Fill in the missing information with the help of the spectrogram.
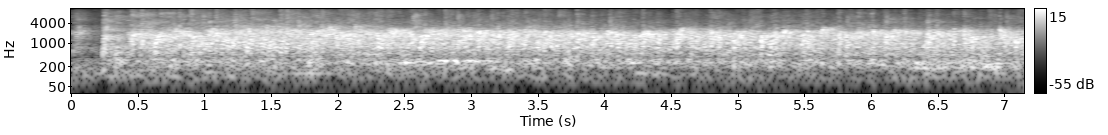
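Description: Small seated audience applauding at the end of a dance piece. The clapping breaks out suddenly out of quiet and goes on steadily.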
